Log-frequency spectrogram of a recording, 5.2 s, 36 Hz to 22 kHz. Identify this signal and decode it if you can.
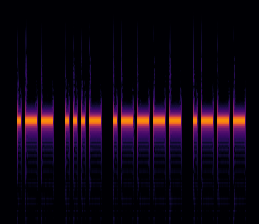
Morse code, heard as a keyed tone, about 15 wpm, 700 Hz. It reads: WV1J
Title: USA Callsign DE Callsign - 4 Characters - 15wpm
